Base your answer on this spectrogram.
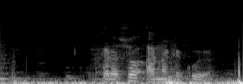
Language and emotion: Russian, neutral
